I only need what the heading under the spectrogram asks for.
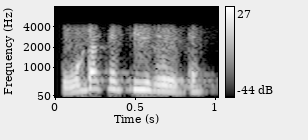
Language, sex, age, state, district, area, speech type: Odia, female, 60+, Odisha, Gajapati, rural, conversation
